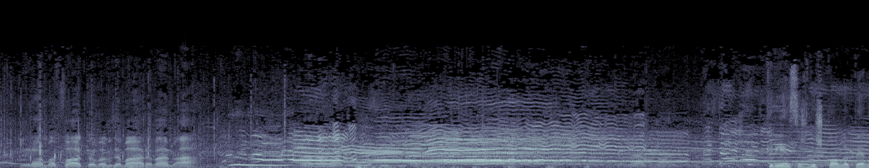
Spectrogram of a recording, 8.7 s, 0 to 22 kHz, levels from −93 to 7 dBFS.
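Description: No technical faults can be heard in this audio, and the signal stays steady throughout without any audible disturbance.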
